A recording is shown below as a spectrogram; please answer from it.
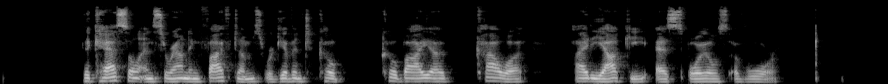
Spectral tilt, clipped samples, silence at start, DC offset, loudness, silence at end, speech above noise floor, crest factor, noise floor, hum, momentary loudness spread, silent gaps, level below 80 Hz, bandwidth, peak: -4.5 dB/octave; under 0.1%; 0.85 s; under 0.1%; -21 LUFS; 1.1 s; 67 dB; 20 dB; -87 dBFS; none; 13 LU; none; -60 dBFS; 16 kHz; -2 dBFS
